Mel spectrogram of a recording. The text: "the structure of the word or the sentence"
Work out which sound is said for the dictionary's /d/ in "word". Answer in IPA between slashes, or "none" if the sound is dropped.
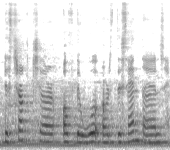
none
